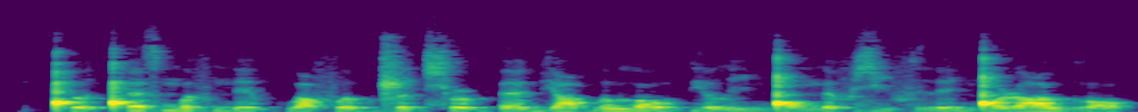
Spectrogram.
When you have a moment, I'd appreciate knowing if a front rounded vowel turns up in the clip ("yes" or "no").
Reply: no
